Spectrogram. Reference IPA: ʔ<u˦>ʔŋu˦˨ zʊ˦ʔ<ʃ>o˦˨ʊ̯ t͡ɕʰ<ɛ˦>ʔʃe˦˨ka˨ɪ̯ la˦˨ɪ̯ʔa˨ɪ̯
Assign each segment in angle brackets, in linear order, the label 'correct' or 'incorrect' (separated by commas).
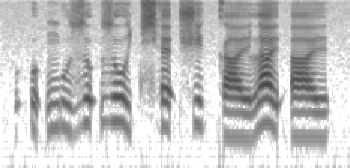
incorrect, incorrect, correct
